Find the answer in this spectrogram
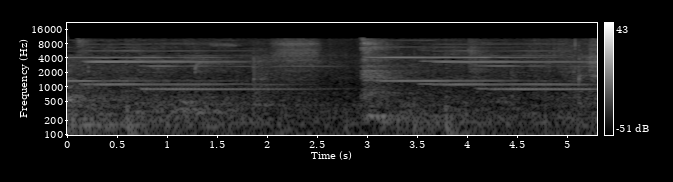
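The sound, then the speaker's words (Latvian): An electric bell rings in a parliament chamber to call members to a vote. It is a steady, continuous metallic ring with one brief break midway. “Lūdzu, zvanu.”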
